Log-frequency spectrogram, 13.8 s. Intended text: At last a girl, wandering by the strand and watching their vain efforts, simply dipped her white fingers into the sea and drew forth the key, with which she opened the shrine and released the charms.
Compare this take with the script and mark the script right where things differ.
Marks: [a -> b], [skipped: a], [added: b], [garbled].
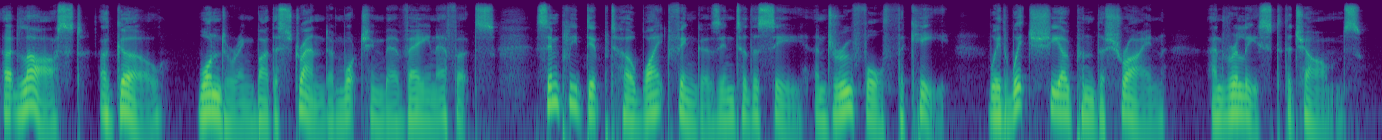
At last a girl, wandering by the strand and watching their vain efforts, simply dipped her white fingers into the sea and drew forth the key, with which she opened the shrine and released the charms.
